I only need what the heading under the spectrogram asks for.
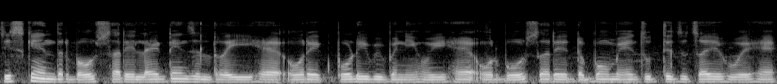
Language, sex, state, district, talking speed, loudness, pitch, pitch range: Hindi, male, Rajasthan, Bikaner, 185 wpm, -15 LUFS, 115 Hz, 115-120 Hz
